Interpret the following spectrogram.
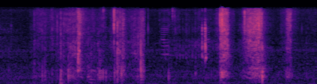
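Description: Hands handling and turning over a cardboard mailer box: scattered rustles, scrapes and light knocks of skin and card against the box.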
